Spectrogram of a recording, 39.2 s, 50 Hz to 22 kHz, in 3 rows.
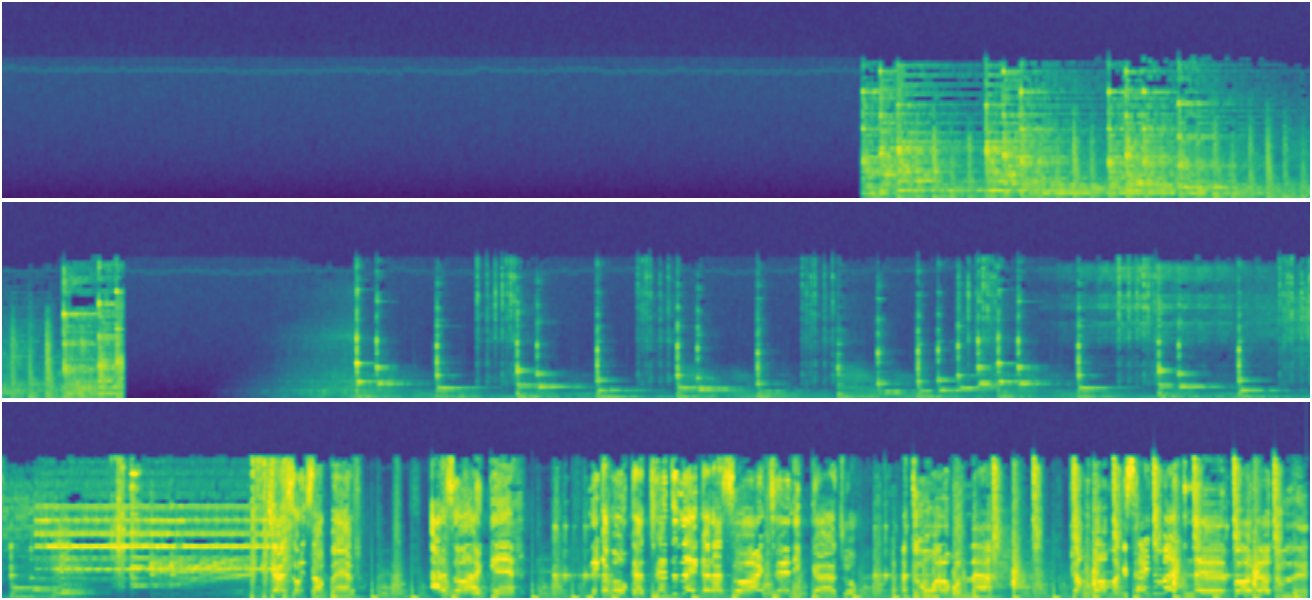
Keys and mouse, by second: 23.9-25.2 middle drag, 25.0 Tab, 26.2 ctrl+Tab, 27.4 ctrl+Tab, 28.6 c, 29.9 click, 30.1 ctrl+Tab, 30.2 click, 30.7 c, 36.8 click, 37.6 c.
